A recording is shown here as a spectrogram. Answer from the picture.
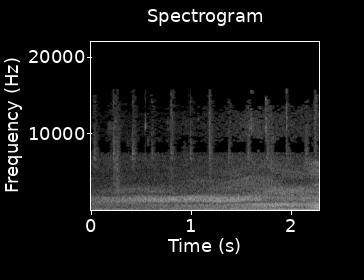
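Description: Road traffic: a motor vehicle passing on the street, a steady rushing drone with a low rumble that slowly grows louder as it approaches.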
